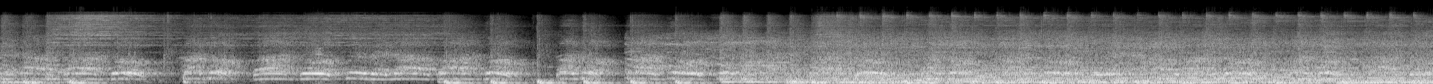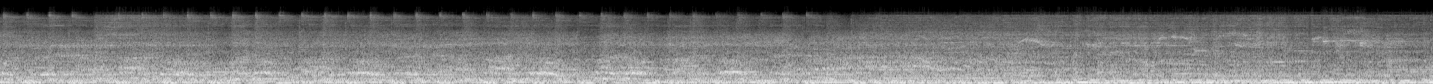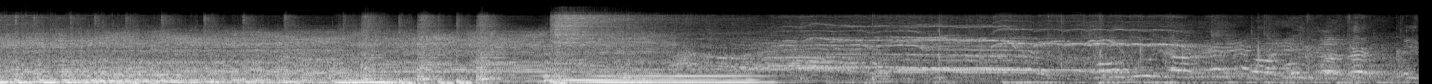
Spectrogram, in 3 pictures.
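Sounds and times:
person singing: 0:00.0 - 0:27.2
punk rock band playing: 0:00.0 - 0:39.0
crowd cheering and shouting: 0:00.0 - 0:42.9.

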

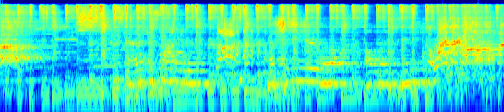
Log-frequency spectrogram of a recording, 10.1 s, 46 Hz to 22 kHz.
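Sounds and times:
karaoke backing track: 0:00.0 - 0:10.0.

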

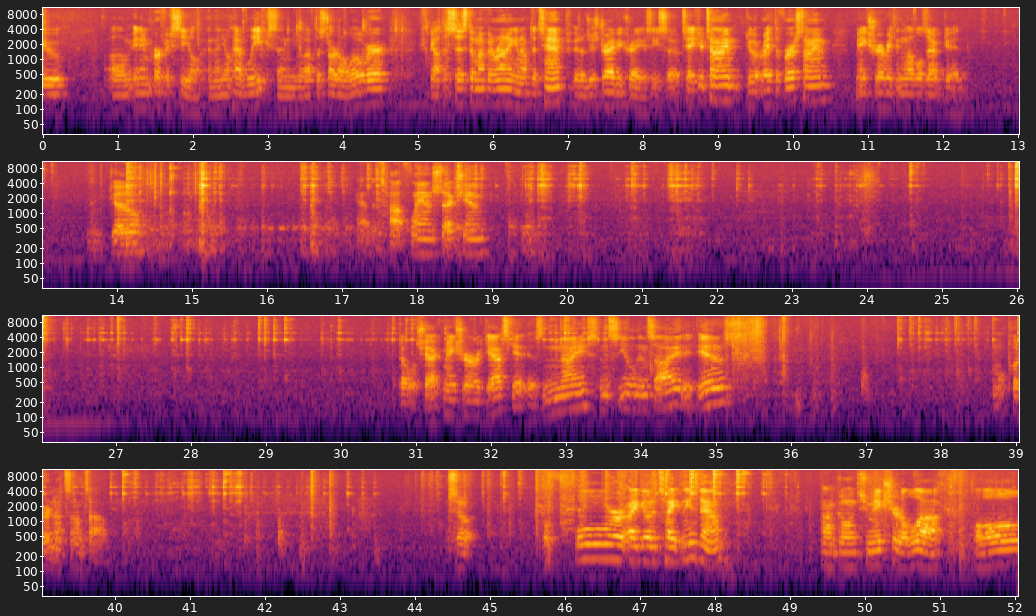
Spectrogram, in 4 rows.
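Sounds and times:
metal nuts clinking on rods: 0:01.3 - 0:06.9, 0:13.9 - 0:35.2, 0:37.0 - 0:52.0
light metal scraping: 0:13.6 - 0:35.9, 0:37.4 - 0:52.0.

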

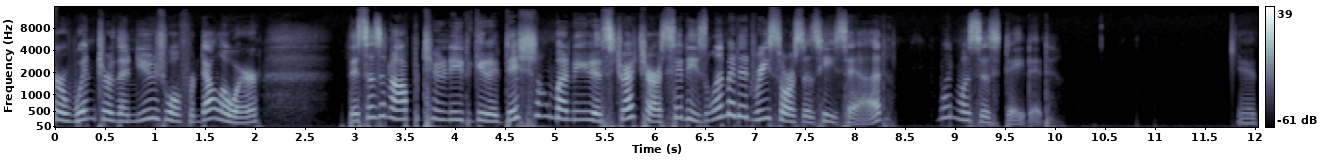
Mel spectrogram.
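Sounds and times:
person speaking: 0:11.8 - 0:12.0.

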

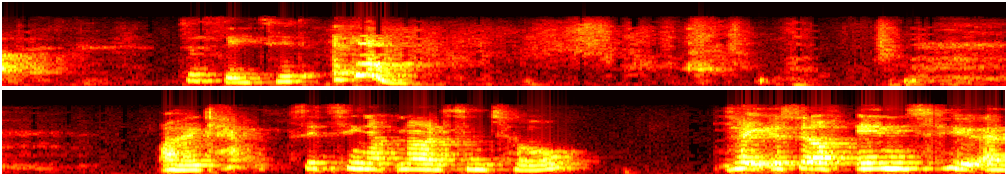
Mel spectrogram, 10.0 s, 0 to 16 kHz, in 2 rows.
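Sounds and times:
clothing rustling on a mat: 0:01.7 - 0:05.2.

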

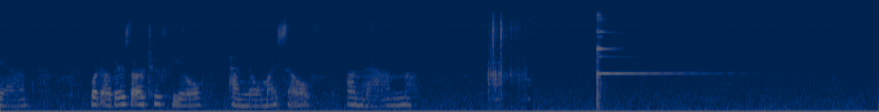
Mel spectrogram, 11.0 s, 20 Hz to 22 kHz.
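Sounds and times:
faint steady hiss: 0:00.0 - 0:10.9
bright bell ding: 0:07.5 - 0:09.3.

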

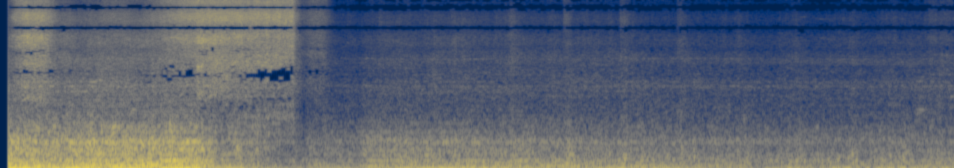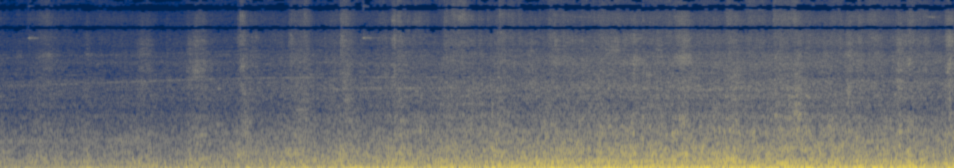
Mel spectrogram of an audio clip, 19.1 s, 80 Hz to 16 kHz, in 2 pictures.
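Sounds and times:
diesel locomotive rumble: 0:00.1 - 0:19.0
train cars rolling over rails: 0:00.1 - 0:19.0
loud hiss: 0:01.6 - 0:03.4.

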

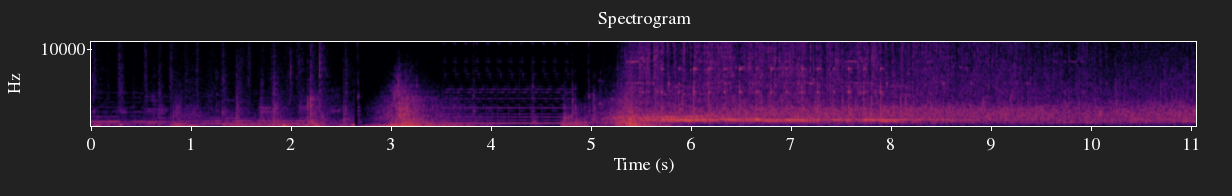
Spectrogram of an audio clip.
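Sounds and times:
many hands clapping: 0:05.8 - 0:11.0.

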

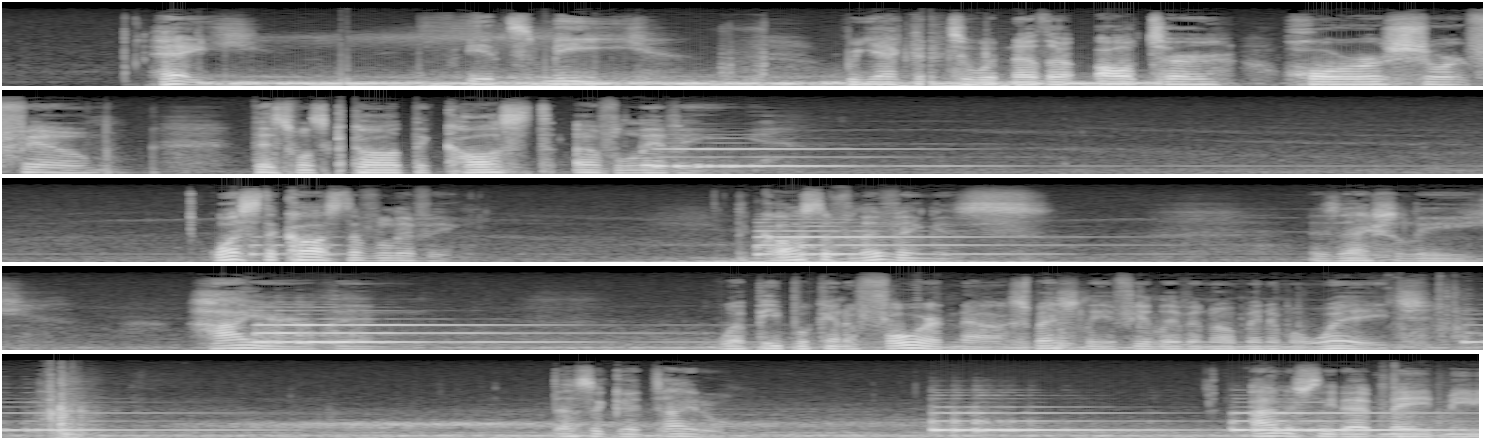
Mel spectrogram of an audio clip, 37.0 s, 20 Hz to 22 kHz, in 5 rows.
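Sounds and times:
faint high drifting tones: 0:00.6 - 0:07.6, 0:10.4 - 0:37.0
low ambient drone: 0:00.6 - 0:07.8, 0:10.2 - 0:37.0
sharp hit: 0:01.0 - 0:06.1, 0:17.6 - 0:21.4
held ringing tone: 0:10.6 - 0:37.0.

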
